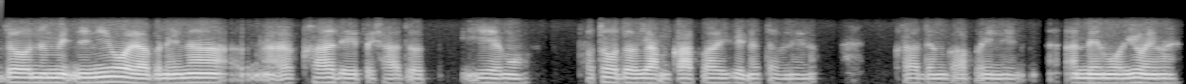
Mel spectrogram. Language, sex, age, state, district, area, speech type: Manipuri, male, 18-30, Manipur, Imphal West, rural, conversation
